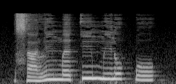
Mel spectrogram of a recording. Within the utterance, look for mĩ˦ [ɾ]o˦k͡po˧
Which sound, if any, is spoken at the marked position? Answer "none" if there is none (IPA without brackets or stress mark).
ɾ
